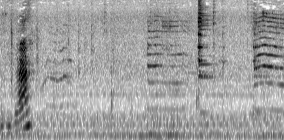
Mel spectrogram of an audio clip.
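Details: A rescued house cat gives one short, sharp rising meow near the start while the cats eat, followed by faint tonal speech and a steady low background hum.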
